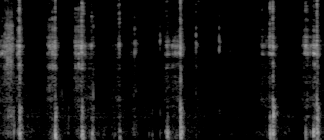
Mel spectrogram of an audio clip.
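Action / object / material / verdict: scrape / carved wooden statue / wood / none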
